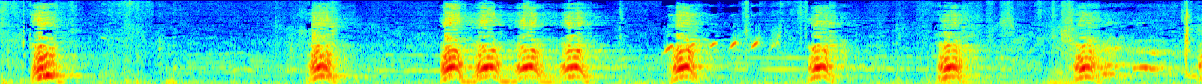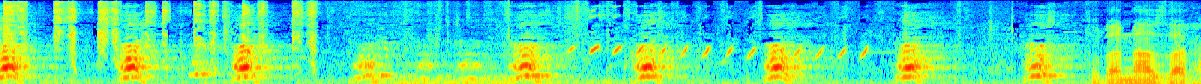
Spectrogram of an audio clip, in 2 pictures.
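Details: Aksaray Malaklısı dogs on a farm in Turkey, barking in loud, deep, repeated bursts roughly every second, some barks doubled, with whimpering notes and a few high yelps between them.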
